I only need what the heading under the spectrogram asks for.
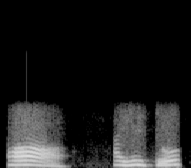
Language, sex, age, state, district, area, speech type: Assamese, female, 60+, Assam, Nalbari, rural, conversation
